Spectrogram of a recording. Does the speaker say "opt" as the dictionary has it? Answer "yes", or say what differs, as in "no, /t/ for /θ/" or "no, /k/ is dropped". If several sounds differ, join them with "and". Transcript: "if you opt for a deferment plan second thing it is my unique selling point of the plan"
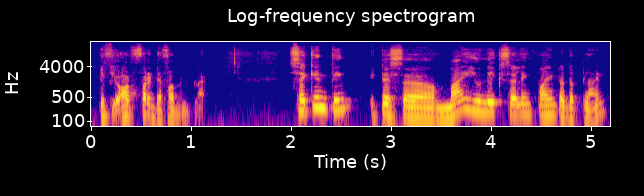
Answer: no, /p/ is dropped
